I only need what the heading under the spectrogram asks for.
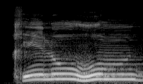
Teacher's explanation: mim sukun bertemu Jim maka dibaca jelas tanpa mendengung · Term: Idhar syafawi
